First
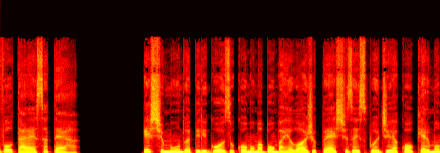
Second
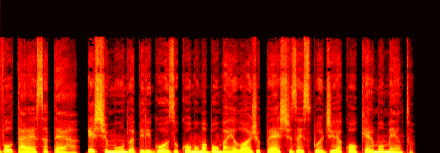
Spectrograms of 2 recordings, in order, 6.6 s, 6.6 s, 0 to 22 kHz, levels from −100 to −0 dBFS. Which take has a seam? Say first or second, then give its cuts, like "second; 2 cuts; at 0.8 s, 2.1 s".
second; 1 cut; at 1.2 s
